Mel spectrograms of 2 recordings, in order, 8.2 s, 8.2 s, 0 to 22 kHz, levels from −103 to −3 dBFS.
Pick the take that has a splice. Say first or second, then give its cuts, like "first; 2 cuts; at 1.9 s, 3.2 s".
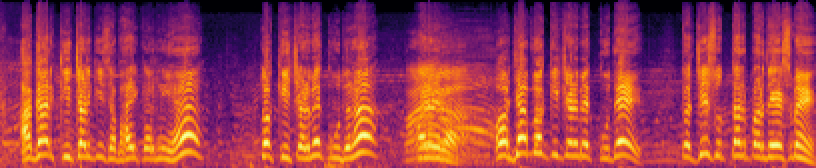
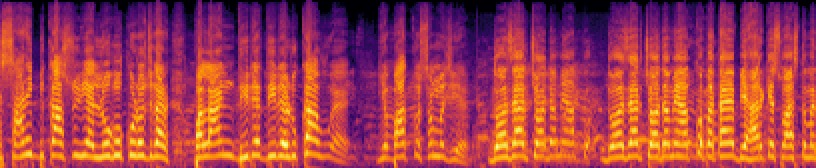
second; 1 cut; at 4.7 s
